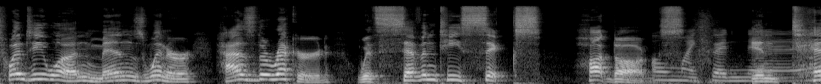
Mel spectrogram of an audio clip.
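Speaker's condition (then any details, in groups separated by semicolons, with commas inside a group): No condition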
